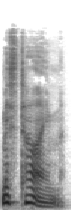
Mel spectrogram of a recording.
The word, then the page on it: mistime: British English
